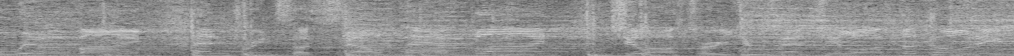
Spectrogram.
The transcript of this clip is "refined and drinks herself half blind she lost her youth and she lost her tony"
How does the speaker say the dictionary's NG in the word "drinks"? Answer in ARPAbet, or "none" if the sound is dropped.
NG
